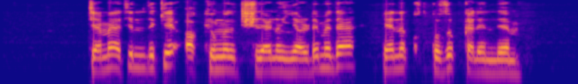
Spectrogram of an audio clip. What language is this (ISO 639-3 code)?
uig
